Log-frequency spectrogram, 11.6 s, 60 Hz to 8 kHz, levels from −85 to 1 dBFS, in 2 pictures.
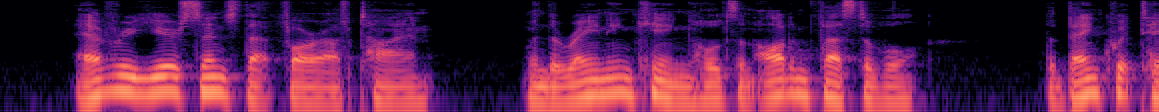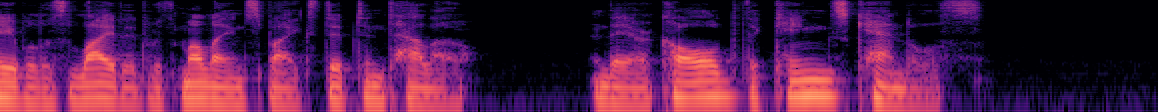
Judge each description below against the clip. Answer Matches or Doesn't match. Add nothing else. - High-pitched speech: Doesn't match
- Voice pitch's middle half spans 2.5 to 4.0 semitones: Doesn't match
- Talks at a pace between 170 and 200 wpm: Matches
